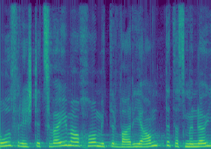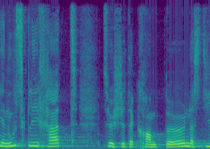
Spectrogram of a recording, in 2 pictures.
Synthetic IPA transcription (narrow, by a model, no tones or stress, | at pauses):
ʊlfəɾɛʃd̥ɛt͡sʋœɪmɑːlχoːmɪt̚d̥əɾʋɑɾiɑntəd̥ɑsmənœʏənuːskliːχhɛt | t͡sʋʏʃədəkʰɑntøːnd̥ɑsd̥i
